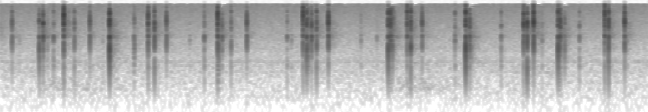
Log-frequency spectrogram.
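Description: Long nails tap and scratch the glass back of a teal smartphone held sideways. The result is a quick, irregular run of sharp, dry, bright clicks with brief scratchy bursts between them. Each tick dies away instantly, with no low-end body.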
